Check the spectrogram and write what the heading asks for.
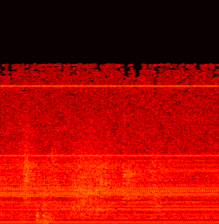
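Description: Steady electrical mains hum, a low buzz holding one pitch with several overtones.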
